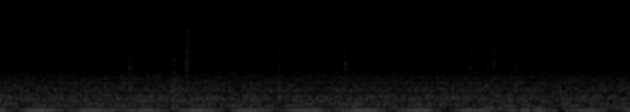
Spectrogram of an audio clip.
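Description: Computer keys click rapidly.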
